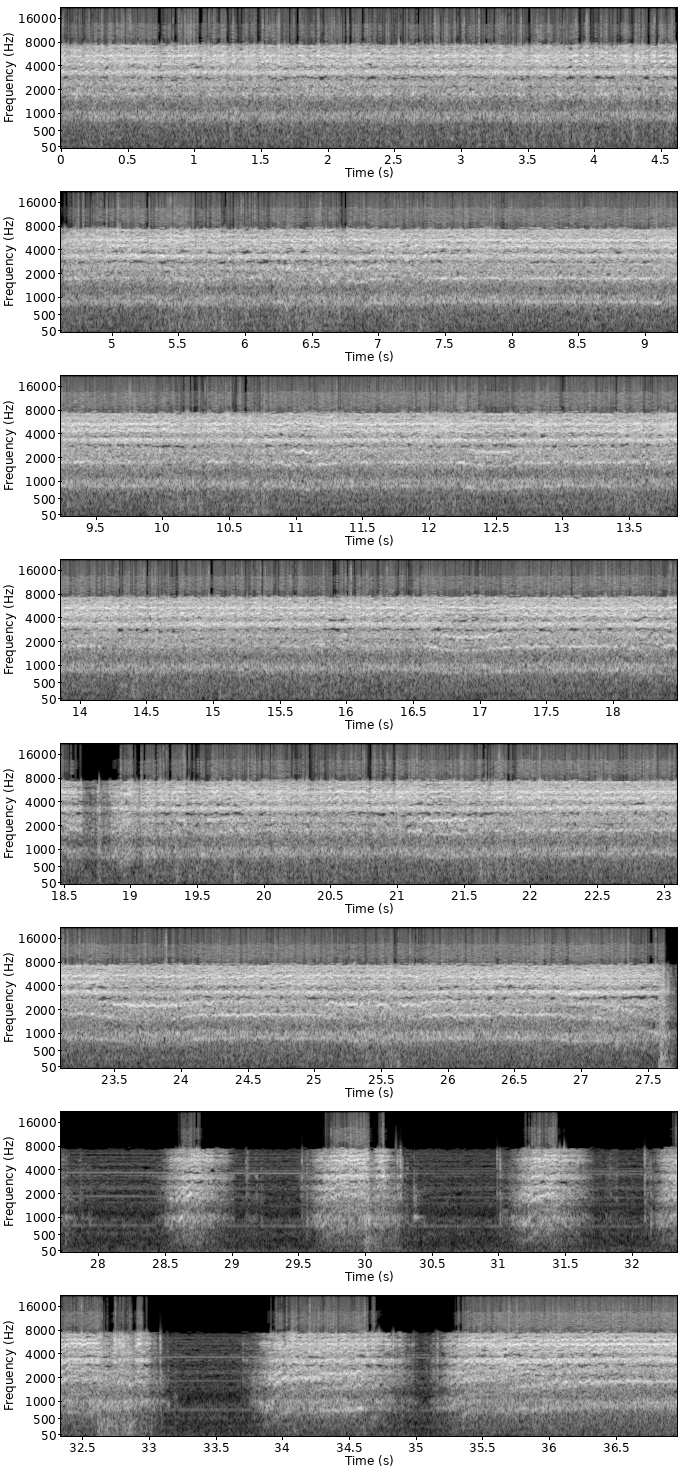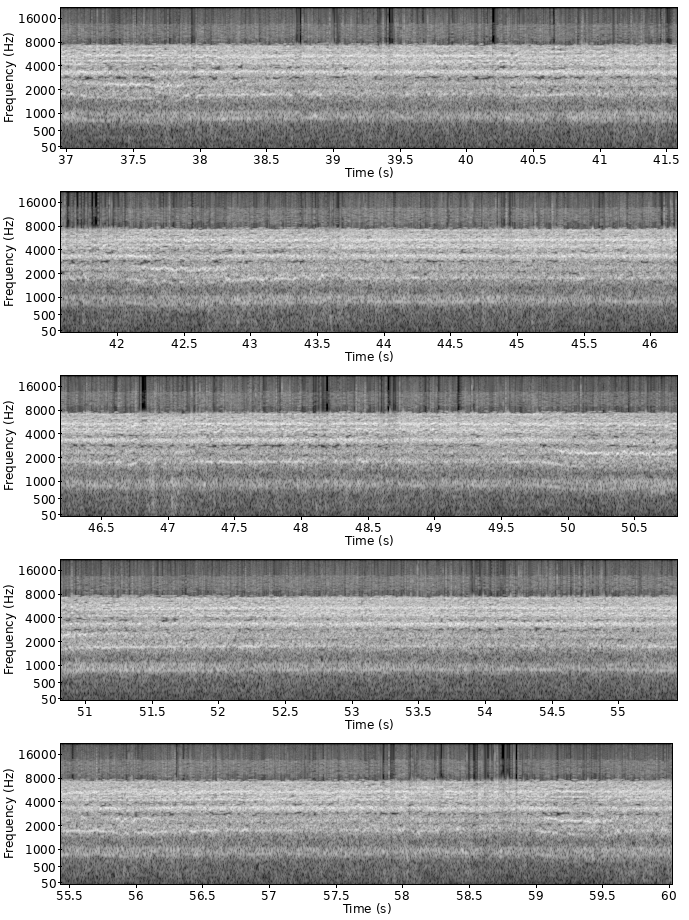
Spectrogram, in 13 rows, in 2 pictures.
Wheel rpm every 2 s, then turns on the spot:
230, 230, 230, 230, 230, 230, 230, 230, 220, 140, 230, 230, 230, 130, 40, 40, 80, 140, 220, 230, 230, 230, 240, 230, 230, 230, 230, 230, 230, 230.
30-32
